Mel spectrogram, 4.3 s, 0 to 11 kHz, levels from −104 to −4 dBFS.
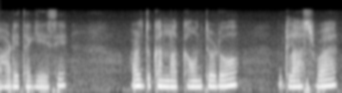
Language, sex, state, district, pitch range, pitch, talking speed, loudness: Nagamese, female, Nagaland, Kohima, 165-190 Hz, 170 Hz, 155 wpm, -16 LUFS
